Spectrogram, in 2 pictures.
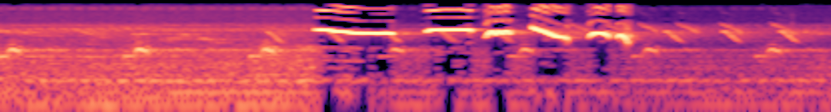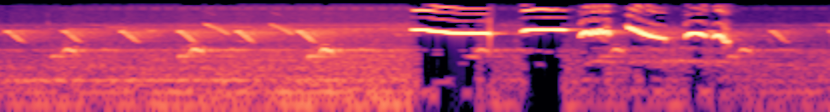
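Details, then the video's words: Female Oriental magpie-robin singing in the early morning to provoke males: two bursts of loud, clear whistled phrases with sliding notes and sharp upswept chips. Faint, evenly spaced soft notes from another bird continue underneath. "Choè than mái hót kích trống hót căng sáng sớm"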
